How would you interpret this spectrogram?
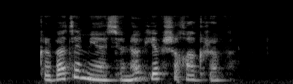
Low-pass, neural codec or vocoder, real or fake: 9.9 kHz; vocoder, 44.1 kHz, 128 mel bands, Pupu-Vocoder; fake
